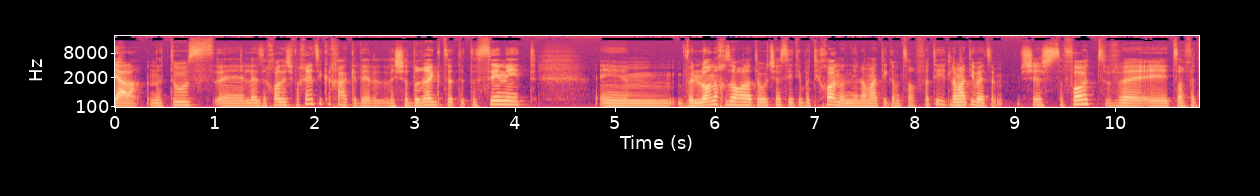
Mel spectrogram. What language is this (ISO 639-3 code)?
heb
